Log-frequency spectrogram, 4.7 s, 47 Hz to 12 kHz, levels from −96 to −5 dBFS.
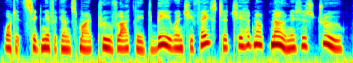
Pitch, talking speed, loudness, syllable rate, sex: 195 Hz, 240 wpm, -18 LUFS, 5.9 syllables/s, female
